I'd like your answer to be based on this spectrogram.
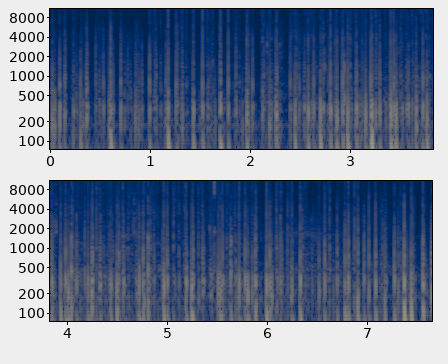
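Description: Fingertips tap rapidly on the synthetic leather cover of a black padded bicycle saddle with red trim and a plastic shell underneath, held in the hands. The taps are a dense, steady stream of soft, dull, low thuds that stop almost instantly, with little brightness and no ringing.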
